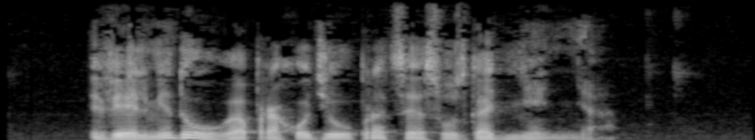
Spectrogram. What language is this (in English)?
Belarusian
